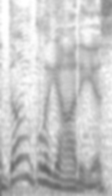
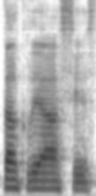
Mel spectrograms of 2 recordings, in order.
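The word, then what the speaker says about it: Dunkleosteus: so first of all you mispronounced dun closius there second of all um dunkly Aus second of all like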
